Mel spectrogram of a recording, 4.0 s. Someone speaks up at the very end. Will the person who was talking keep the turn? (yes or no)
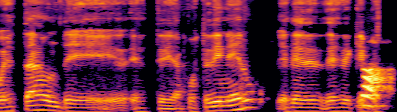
no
